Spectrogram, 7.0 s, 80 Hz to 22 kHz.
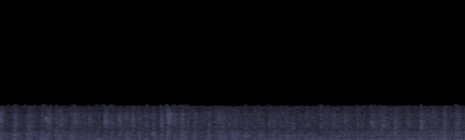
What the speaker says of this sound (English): A massive and very distinctive Pensy T1-4444 duplex rolls under the signal bridge at Englewood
